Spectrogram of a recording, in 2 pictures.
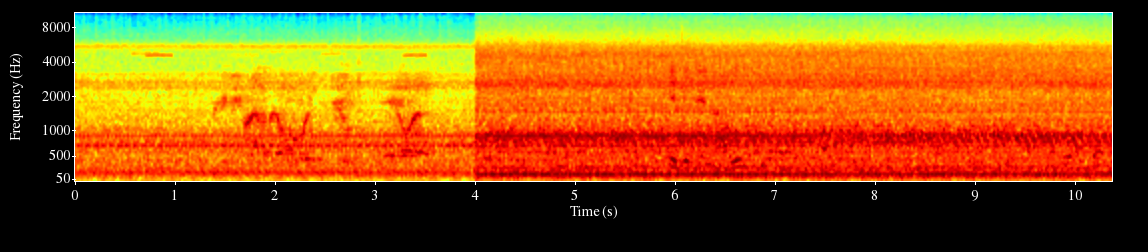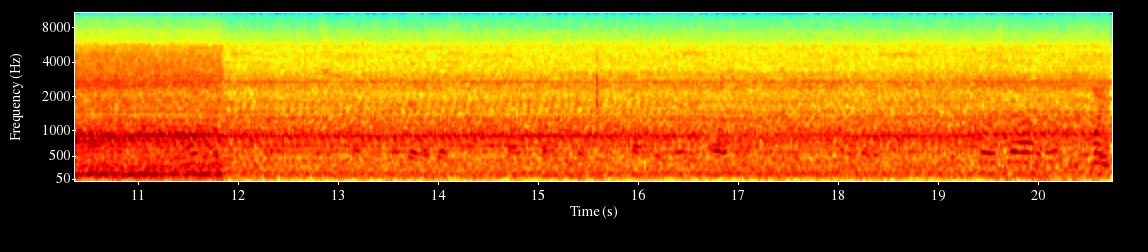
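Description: Steady hum of an idling vehicle engine. It gets louder and stronger in tone about four seconds in, then drops back about twelve seconds in, with faint voices in the first few seconds.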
